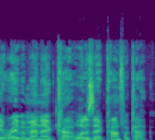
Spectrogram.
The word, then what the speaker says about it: CONCACAF: CONCACAF Cup. There you go. CONCACAF.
